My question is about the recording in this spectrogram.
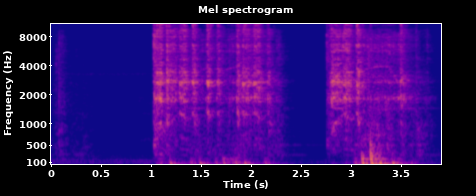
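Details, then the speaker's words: Auction Yamaha YZ450F first start after new parts, fuel pump heard running, no throttle hooked up: two short bursts of firing, each about a second and a half before dying. Owner suspects an unplugged sensor or air in the fuel system. "okay so I hear the pump running oh it it ran it didn't say running I don't have a throttle hooked up"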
